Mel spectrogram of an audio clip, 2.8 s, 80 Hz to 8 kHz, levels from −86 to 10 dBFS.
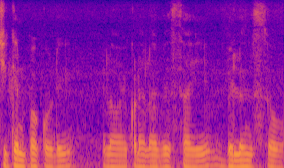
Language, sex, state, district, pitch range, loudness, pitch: Telugu, male, Andhra Pradesh, Srikakulam, 105-115 Hz, -19 LUFS, 110 Hz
